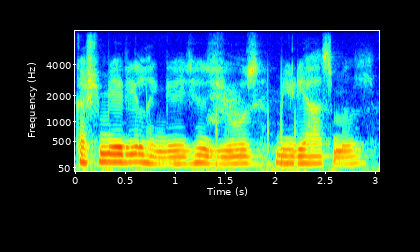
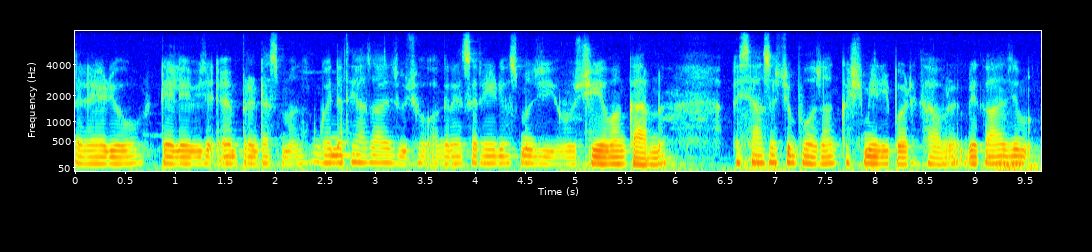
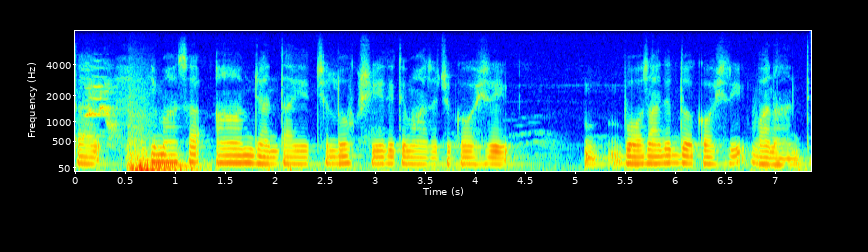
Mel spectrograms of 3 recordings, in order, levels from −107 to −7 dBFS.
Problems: background sounds at intervals, background conversations at intervals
